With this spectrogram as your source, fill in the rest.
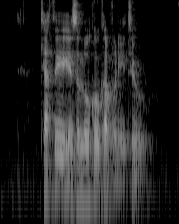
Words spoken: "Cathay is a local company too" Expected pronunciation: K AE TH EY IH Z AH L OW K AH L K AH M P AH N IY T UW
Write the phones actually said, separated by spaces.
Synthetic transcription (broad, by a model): K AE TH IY IH Z AH L OW K AH L K AH M P AH N IY T UW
